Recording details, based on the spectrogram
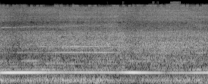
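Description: A vacuum cleaner running nearby, a loud, steady whirring drone with a constant high tone and no break.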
